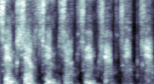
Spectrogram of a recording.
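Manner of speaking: soft, unvoiced, echoing whisper.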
